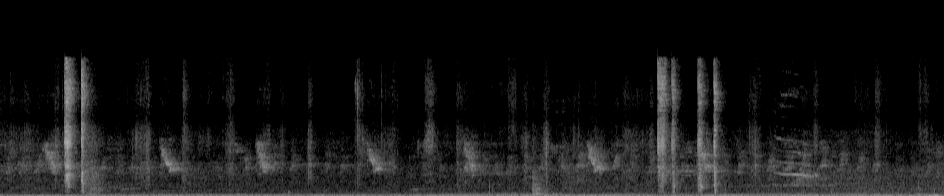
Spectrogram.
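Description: Small birds chirping: short, high, falling notes about once a second. A few sharp clicks come through, one about a second in and a close pair near the end, over a steady low hum.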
